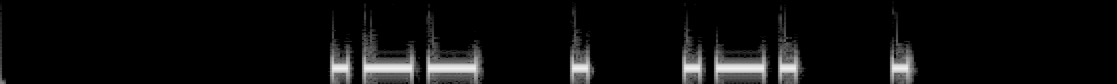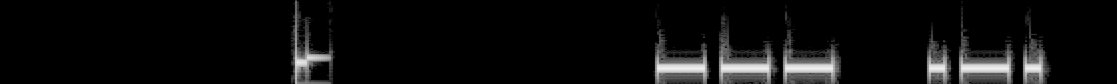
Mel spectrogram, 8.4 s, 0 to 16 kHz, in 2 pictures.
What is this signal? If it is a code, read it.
Morse code, heard as a keyed tone, about 20 wpm, spaced as for 14 wpm, 700 Hz. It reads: WERE OR
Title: 2x Character Spacing - Top 200 Words - 20wpm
